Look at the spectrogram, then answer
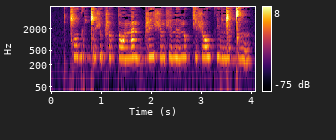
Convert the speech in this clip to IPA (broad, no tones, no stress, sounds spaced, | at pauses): ǀʰ o d̪ ɨ w ɡ͡ǀ ʏ ʃ ɨ b ʂ ɤ b t ɔ n a n b ɤ b ʐ i ʃ ɤ n ʃ ɨ n ɨ n o b t͡ɕ ɨ ʃ ɔ w t̪ʰ i w ŋ͡ǀ ʏ ɡ͡ǀ ɯ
